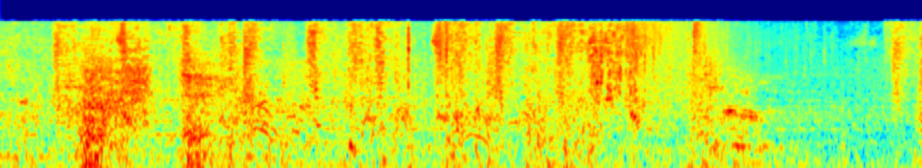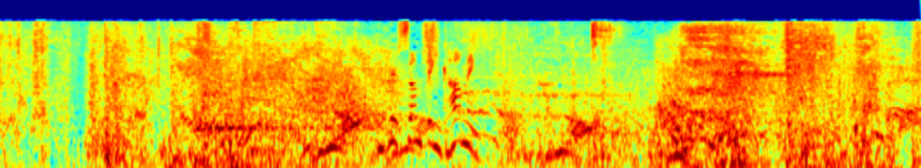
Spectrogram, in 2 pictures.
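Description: Game combat effects clash, thud and crackle.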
